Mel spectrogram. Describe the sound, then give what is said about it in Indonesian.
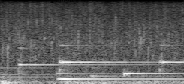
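Steady rain patters on a surface in a constant wash of noise, while soft sustained musical tones ring out on top, shifting pitch every second or so. “Hujan datang menyerang tanpa tapi membingkai ingatan tanpa tepi.”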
